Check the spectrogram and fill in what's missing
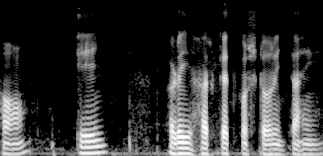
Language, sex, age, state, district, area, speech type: Santali, male, 30-45, Odisha, Mayurbhanj, rural, spontaneous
